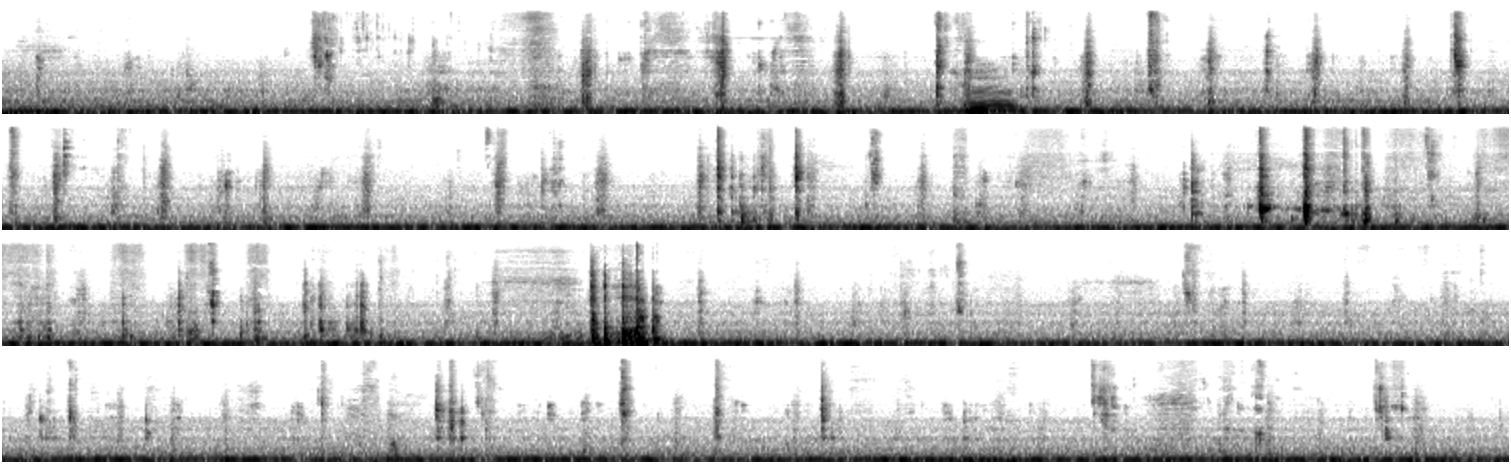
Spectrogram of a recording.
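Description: Eating sounds: chewing, with scattered clicks of wooden chopsticks and a plastic food container and its lid, a couple of them louder. Under them runs the steady low hum of the truck's idling engine in the cab.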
